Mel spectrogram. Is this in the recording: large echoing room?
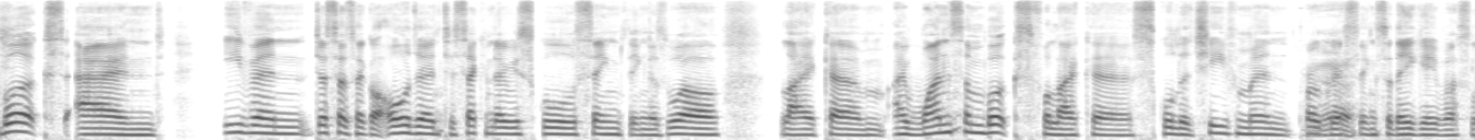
no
